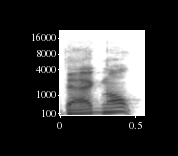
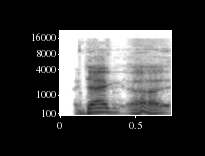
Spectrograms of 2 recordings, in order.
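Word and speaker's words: Daigneault: Is it Dagnalt? Dagnol.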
